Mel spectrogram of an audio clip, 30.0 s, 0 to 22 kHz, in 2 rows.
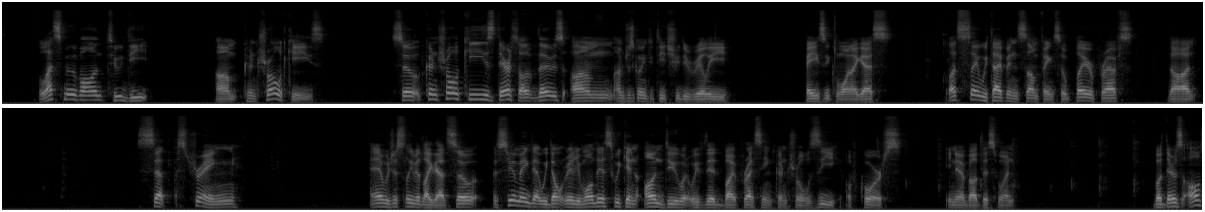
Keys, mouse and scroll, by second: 0.4 click, 1.4 click, 3.5 click, 5.2 click, 5.3 Tab, 11.4-12.7 typing, 13.1 Down, 13.9 Tab, 14.0 ., 15.4-16.5 typing, 16.7 Down, 17.2 Tab, 18.1-19.1 typing, 25.7 ctrl+z, 29.4 ctrl+z.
